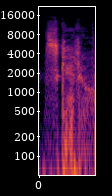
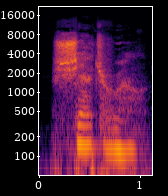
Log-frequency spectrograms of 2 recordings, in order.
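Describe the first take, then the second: First: "Schedule" begun with a hard SK; own schedule pronunciation. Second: "Schedule" begun with a SH sound; British-style schedule. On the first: Streamer showing how they say schedule, "Schedule" with SK. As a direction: say "Schedule" as SKED-ool. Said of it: "I say schedule". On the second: Streamer showing another way to say schedule, "Schedule" with SH. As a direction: say "Schedule" as SHED-jool, drawn out and louder. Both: Shown as a demonstration.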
